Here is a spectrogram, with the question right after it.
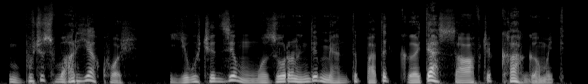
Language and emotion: Kashmiri, happy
